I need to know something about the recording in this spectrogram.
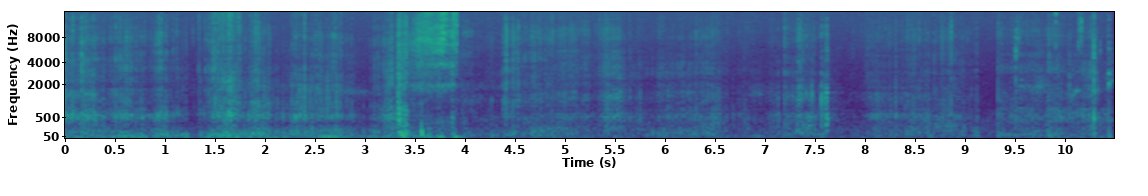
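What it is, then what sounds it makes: Glitter fabric zip pouch scratched. A fuchsia glitter cosmetic pouch with a black lining is held close to the mic while fingernails scrape and scratch across its glittery fabric, and the zipper may be handled. The result is a steady stream of dry, crackly scratching with a low rumble underneath, in uneven bursts that swell loudest around the first few seconds before settling into softer, continuous rasping.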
